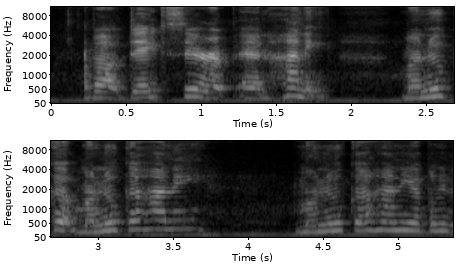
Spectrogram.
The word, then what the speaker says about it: Manuka: And so one thing I learned about date syrup and honey, Manuka honey, I believe it's pronounced.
